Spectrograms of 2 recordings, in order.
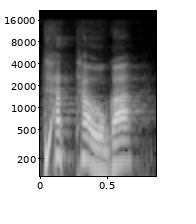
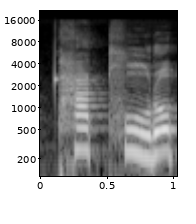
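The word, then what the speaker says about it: tatau: 모아나를 안내해주는 장면도 나오죠 타타운은 원래 폴리네시아의 전통 풍습인데 발음을 유럽인들이 잘못해서 타타오가 타투로 발음되게 되어서 오늘날도 우리가 영어로 문신을 타투로 알고 있는 것도 폴리네샤 문화에 영향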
